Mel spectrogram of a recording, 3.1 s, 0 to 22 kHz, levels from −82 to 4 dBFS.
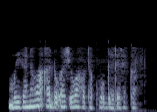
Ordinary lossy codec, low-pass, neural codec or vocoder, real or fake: AAC, 16 kbps; 10.8 kHz; none; real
